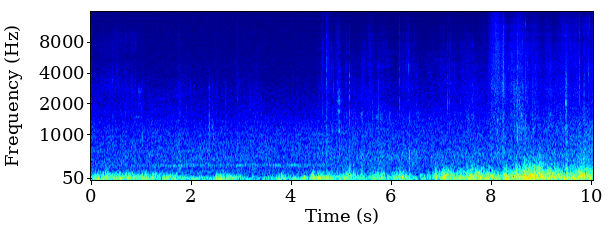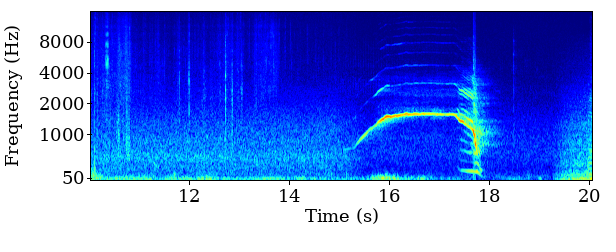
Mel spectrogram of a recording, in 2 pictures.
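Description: Elk bugle: a whistle that glides up, holds high for about a second and a half, then drops sharply into a low note, sounding briefly about fifteen seconds in.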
